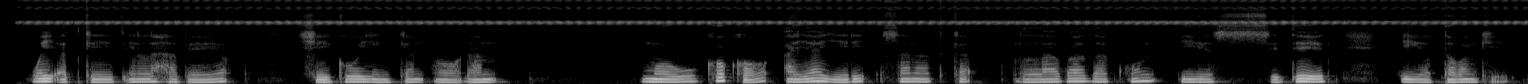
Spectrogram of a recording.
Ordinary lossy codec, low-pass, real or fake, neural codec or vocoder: none; none; real; none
